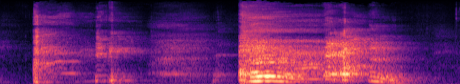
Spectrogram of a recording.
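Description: A few short coughs followed by a longer, louder bout of rough throat clearing and coughing, with no talking.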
